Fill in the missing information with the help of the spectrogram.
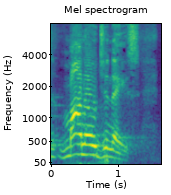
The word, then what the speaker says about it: monogenes: That word is monogenes, M-O-N-O-G-E-N-E-S. And I'm pretty sure I'm pronouncing that correctly, because one great thing about Blue Letter Bible is they have a guy that says it.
